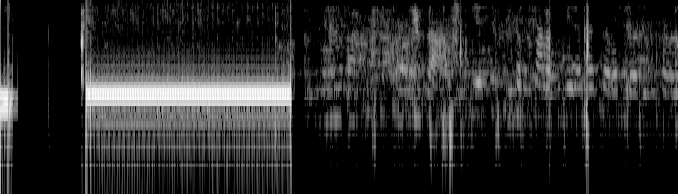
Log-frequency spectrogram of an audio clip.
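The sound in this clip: A steady telephone line tone sounds while a call is being transferred. After a brief click, a loud, constant, pitched hum lasts about two seconds, then cuts off into faint, muffled sounds.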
